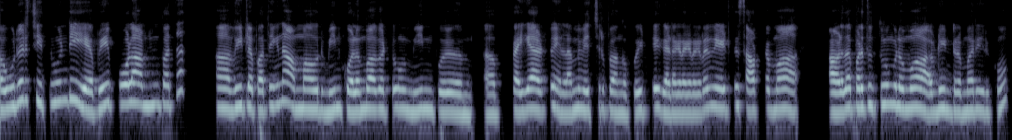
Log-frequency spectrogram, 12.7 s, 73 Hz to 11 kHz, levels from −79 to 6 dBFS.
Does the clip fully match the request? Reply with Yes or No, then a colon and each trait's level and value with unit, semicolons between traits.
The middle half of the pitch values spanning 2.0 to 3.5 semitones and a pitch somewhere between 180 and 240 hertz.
Yes: average, 2.9 semitones; high, 225 Hz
